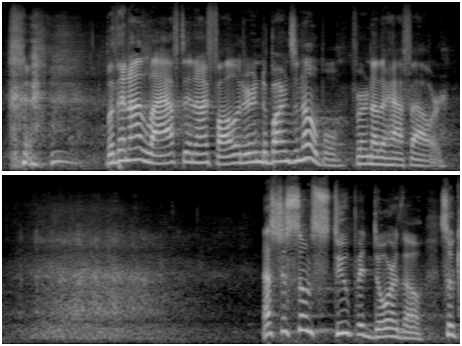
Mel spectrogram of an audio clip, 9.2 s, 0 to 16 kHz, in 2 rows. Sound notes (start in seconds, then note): 0.1 laughs; 4.7 congregants laugh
